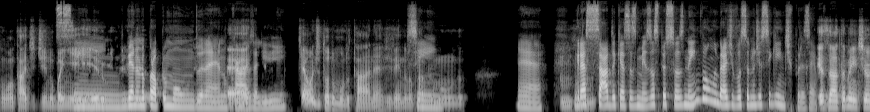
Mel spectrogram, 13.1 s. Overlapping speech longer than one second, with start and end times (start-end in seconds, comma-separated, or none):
0.8-2.3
